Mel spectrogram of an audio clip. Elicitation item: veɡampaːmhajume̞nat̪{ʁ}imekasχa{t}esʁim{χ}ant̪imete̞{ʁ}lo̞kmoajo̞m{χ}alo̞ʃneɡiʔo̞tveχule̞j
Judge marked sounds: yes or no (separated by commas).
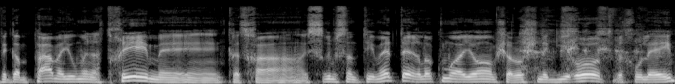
no, no, no, yes, no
